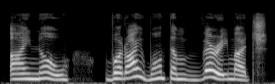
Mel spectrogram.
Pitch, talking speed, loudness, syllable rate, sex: 250 Hz, 175 wpm, -15 LUFS, 4.2 syllables/s, female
